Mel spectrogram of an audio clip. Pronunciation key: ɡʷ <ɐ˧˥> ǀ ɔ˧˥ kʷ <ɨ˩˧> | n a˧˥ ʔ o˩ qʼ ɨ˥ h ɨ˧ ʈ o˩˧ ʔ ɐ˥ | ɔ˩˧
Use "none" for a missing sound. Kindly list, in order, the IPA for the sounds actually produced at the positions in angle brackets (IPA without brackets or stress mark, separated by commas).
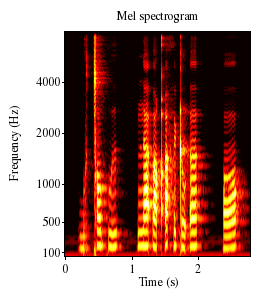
ɐ˩, ɨ˩˧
